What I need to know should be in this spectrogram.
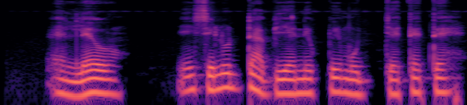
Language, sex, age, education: Yoruba, male, 30-45, tertiary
